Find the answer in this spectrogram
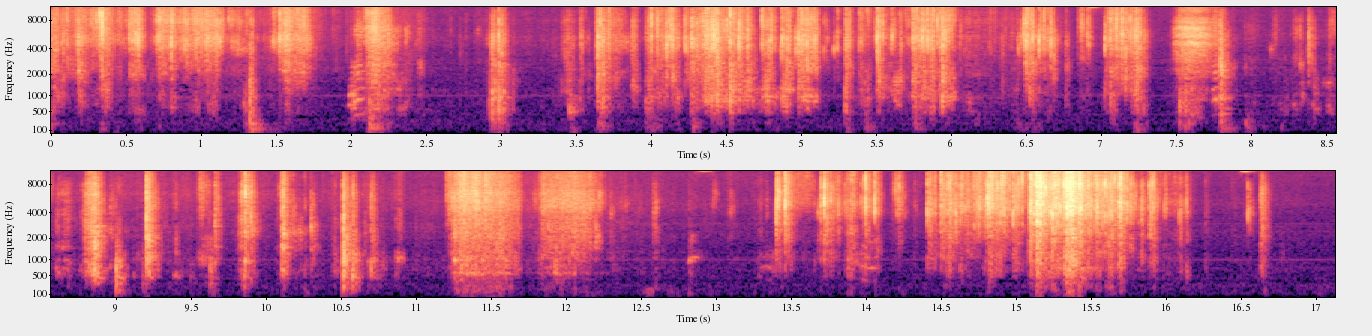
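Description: A trading-card hobby box being torn open and its plastic-wrapped packs rustling and crinkling as they are handled, in irregular bursts. Near the end a pack wrapper is torn open, the loudest crinkling.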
